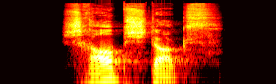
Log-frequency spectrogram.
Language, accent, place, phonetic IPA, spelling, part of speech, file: German, Germany, Berlin, [ˈʃʁaʊ̯pˌʃtɔks], Schraubstocks, noun, De-Schraubstocks.ogg
- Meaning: genitive singular of Schraubstock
